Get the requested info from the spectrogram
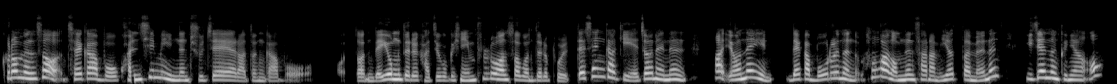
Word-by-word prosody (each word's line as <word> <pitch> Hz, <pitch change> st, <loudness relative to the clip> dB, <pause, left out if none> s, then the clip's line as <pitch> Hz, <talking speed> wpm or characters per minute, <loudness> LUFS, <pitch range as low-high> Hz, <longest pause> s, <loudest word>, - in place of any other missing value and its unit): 그러면서 295 Hz, -2 st, +3 dB
제가 250 Hz, +1 st, +1 dB
뭐 190 Hz, -2 st, -2 dB
관심이 250 Hz, +8 st, -1 dB
있는 195 Hz, -3 st, +2 dB
주제라든가 190 Hz, -4 st, -4 dB
뭐 -, -, -13 dB, 0.3 s
어떤 -, -, -7 dB
내용들을 210 Hz, +3 st, +3 dB
가지고 185 Hz, +2 st, -7 dB
계신 190 Hz, 0 st, -4 dB
인플루언서 225 Hz, +1 st, +1 dB
분들을 180 Hz, -1 st, -5 dB
볼 155 Hz, -5 st, -7 dB
때 275 Hz, -, 0 dB
생각이 320 Hz, -, -1 dB
예전에는 230 Hz, +2 st, +2 dB, 0.3 s
아 305 Hz, -, +3 dB
연예인 240 Hz, -, +3 dB
내가 230 Hz, +4 st, 0 dB
모르는 235 Hz, +1 st, 0 dB
상관없는 295 Hz, -, +3 dB
사람이었다면은 215 Hz, -, -1 dB, 0.3 s
이제는 285 Hz, +3 st, +3 dB
그냥 215 Hz, -3 st, -1 dB
'어? 390 Hz, +5 st, 0 dB
225 Hz, 385 characters per minute, -20 LUFS, 195-265 Hz, 0.3 s, 그러면서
